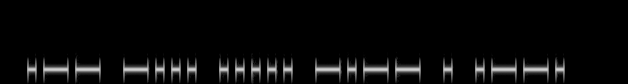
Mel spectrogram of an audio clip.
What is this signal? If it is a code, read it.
Morse code, heard as a keyed tone, about 15 wpm, 700 Hz. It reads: WB5YEP
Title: USA Callsign DE Callsign - 6 Characters - 15wpm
